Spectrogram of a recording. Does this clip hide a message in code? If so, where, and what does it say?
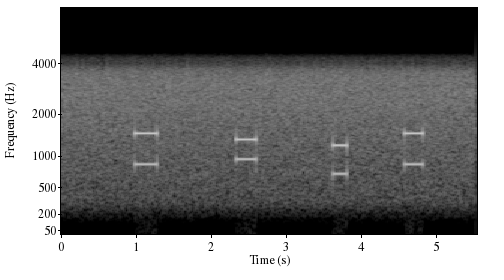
Yes: DTMF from 1.0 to 4.9 s, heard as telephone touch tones, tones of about 230 ms, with phone line noise. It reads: 9 0 1 9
